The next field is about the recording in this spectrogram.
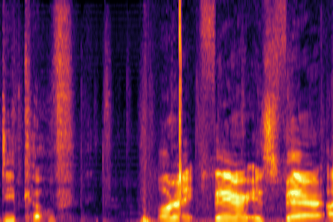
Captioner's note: air whooshing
